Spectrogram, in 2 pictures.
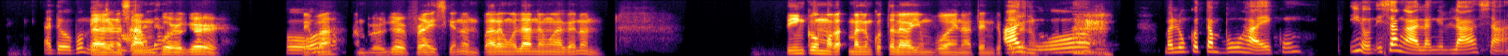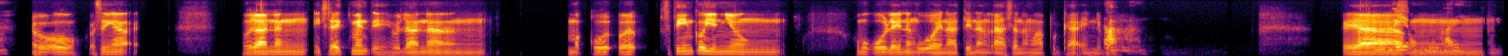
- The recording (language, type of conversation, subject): Filipino, unstructured, Paano makaaapekto sa ating pagkain kung lahat ng pagkain ay may iisang lasa?
- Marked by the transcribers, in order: tapping; static; throat clearing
